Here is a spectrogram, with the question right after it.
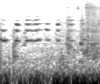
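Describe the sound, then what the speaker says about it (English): Chickens clucking in short, repeated bursts close by, over low rumbling background noise, with no talk. "I'm going to show you the birds"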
